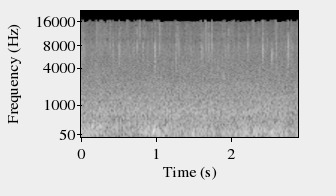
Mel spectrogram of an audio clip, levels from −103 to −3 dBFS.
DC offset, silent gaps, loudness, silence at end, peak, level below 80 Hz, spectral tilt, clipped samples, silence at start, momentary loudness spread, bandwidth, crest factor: under 0.1%; none; -22 LUFS; 0 s; 0 dBFS; -36 dBFS; -3 dB/octave; under 0.1%; 0 s; 1 LU; 17.5 kHz; 22 dB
